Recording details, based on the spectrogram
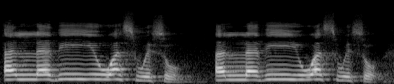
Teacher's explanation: الياء المادية الأولى لا تضغم في الياء المتحركة، فهي تظهر وبعدين بنمدها بمقدار حركتين لأنه فيها مد طبيعي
